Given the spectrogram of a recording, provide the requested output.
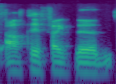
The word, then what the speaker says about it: RTFKT: But so yeah, it's Artifact or RTFKT if you want, but that's how we pronounce it.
